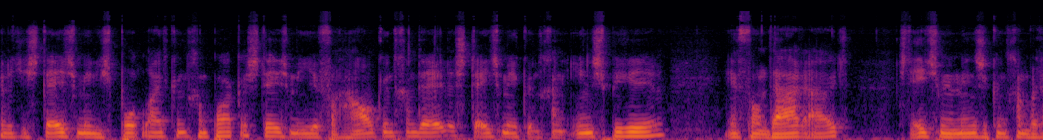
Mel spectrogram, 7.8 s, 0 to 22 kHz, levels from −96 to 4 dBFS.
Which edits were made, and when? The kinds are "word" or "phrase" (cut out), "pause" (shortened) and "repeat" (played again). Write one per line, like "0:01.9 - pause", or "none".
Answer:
none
